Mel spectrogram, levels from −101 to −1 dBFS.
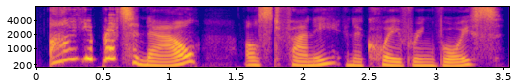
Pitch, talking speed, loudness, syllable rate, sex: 235 Hz, 170 wpm, -20 LUFS, 7.1 syllables/s, female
